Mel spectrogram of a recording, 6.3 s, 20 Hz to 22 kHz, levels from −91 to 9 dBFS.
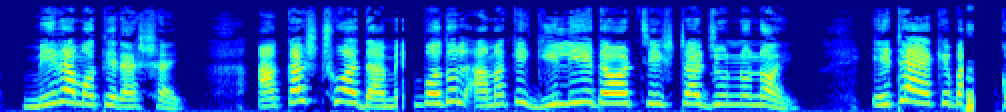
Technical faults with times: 2.46-2.60 damaged data in a compressed stream
5.99-6.22 damaged data in a compressed stream

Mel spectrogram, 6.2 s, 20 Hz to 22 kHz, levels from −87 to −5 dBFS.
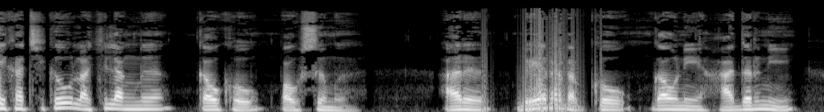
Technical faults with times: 0.00-6.18 channel delay (comb filtering)
2.09 gap between stream segments
3.60-4.51 processor overload crackle
4.10 gap between stream segments

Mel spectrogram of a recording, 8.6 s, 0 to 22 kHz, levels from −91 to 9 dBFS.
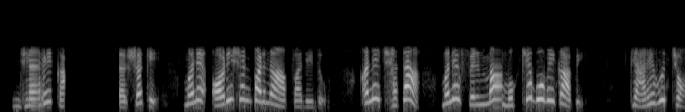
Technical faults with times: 0.00-8.57 iLBC codec
0.33-0.65 lost iLBC frames
0.80-1.49 audio dropout to silence
6.18-6.30 lost iLBC frames

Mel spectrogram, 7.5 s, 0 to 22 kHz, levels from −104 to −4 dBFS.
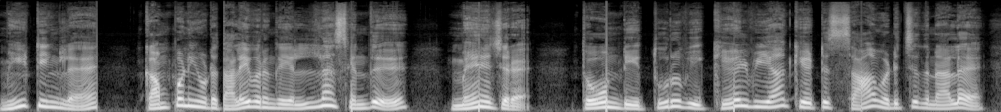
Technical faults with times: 0.72 audio missing between chunks
1.68 audio missing between chunks
2.64 audio missing between chunks
3.59 audio missing between chunks
4.55 audio missing between chunks
5.50 audio missing between chunks
6.46 audio missing between chunks

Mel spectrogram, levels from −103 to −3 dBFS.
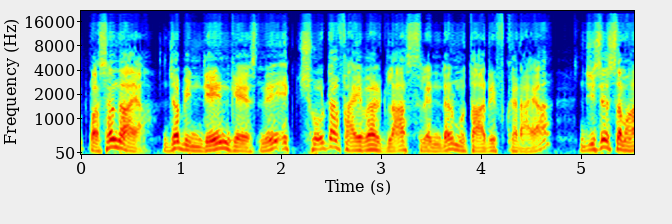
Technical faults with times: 0.00-5.53 Opus compression

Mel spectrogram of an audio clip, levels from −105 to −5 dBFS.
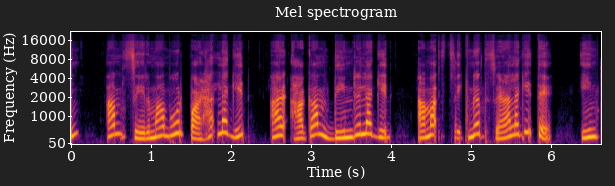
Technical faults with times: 3.95-4.97 repeated packet loss (robotic sound)

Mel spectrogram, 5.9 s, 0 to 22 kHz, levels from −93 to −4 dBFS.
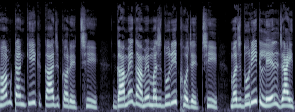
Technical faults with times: none

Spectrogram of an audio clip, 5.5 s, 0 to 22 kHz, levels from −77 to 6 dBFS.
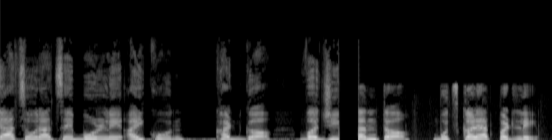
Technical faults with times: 3.39-5.52 input switched to a poorer device

